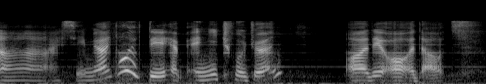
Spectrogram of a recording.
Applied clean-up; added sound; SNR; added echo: neural separator model SepFormer DNS4.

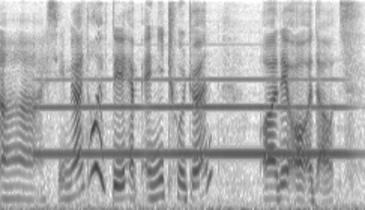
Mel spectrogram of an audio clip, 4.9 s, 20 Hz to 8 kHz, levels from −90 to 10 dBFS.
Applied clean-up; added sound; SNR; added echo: none; Wind instrument, woodwind instrument; 3 dB; none.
